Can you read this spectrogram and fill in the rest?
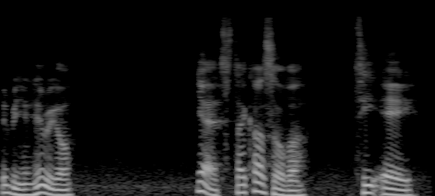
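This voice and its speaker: A man's voice: medium pitch, unhurried, mellow. A man streaming a game live, chatting casually and musing aloud, often correcting himself. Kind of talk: casual live-stream chat while playing.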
